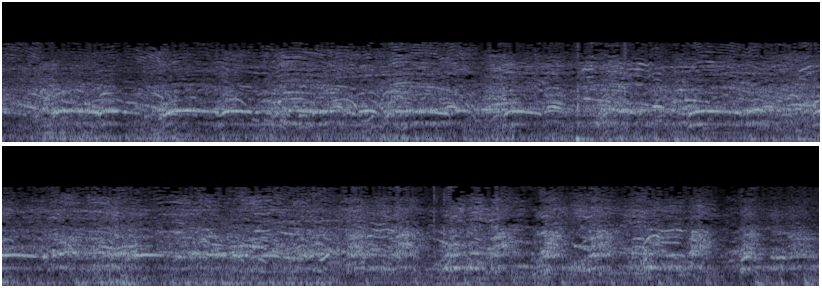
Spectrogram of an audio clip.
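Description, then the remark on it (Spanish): A crowd of protesters at the public hospital of Getafe, during a visit to its morbid obesity unit, shouts continuously, many voices overlapping in loud, rough yelling and chanting bursts, with a steady dense roar of crowd noise throughout. “Pero eso no le ha librado de los gritos.”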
